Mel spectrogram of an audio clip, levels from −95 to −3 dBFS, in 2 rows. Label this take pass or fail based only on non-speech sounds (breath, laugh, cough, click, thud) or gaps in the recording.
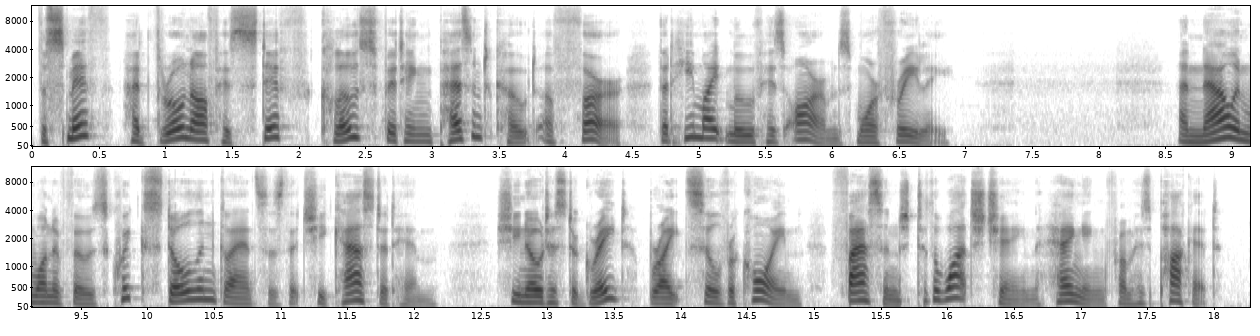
pass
